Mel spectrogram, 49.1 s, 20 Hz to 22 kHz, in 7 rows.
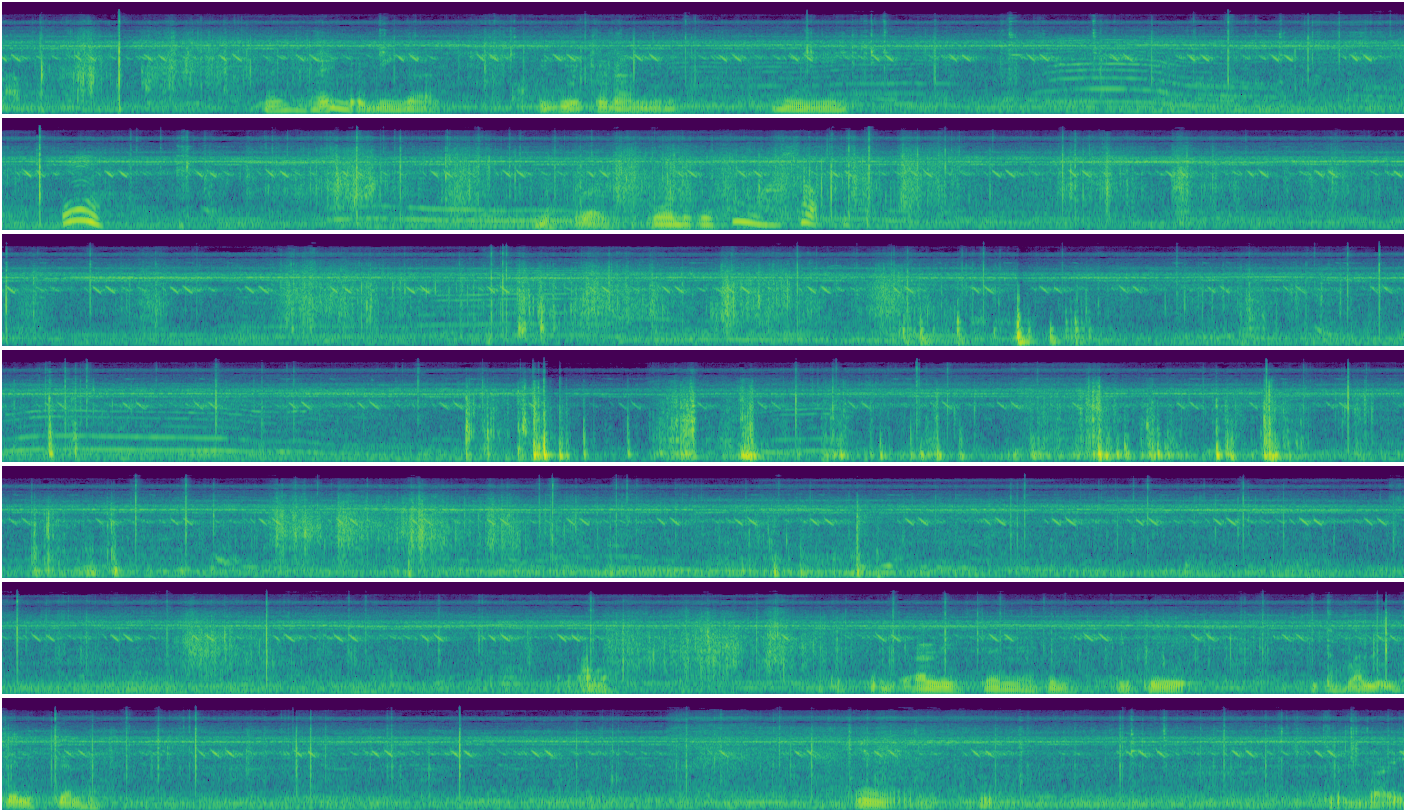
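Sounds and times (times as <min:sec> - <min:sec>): faint distant calls: 0:00.0 - 0:49.0
fast pulsing insect chirp: 0:00.0 - 0:49.0
night insects chirring: 0:00.0 - 0:49.0.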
